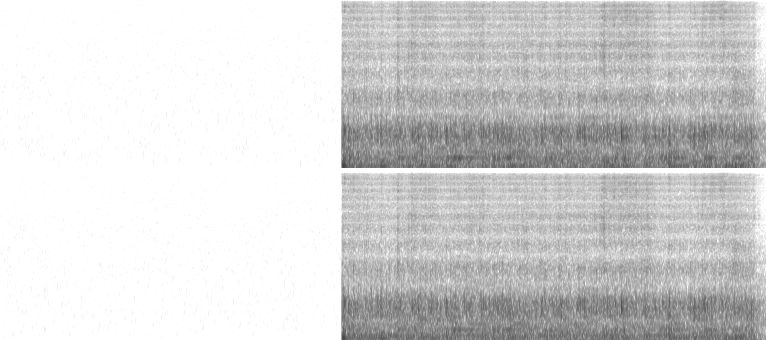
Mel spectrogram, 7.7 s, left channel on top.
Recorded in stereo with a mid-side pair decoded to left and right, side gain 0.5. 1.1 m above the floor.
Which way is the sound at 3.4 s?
5° left.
